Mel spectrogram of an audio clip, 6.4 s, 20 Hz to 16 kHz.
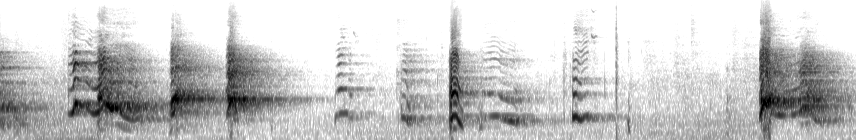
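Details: Male red Shiba puppy born 27 September 2016, kept at a pet shop, giving a string of high, sharp yips and short barks, some with a falling whine-like tail, spaced irregularly about every half second to a second.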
